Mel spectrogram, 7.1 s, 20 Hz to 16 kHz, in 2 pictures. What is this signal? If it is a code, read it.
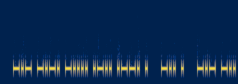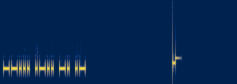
Morse code, heard as a keyed tone, about 37 wpm, 700 Hz. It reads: KC6LPE DE KD7LNA
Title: USA Callsign DE Callsign - 6 Characters - 40wpm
